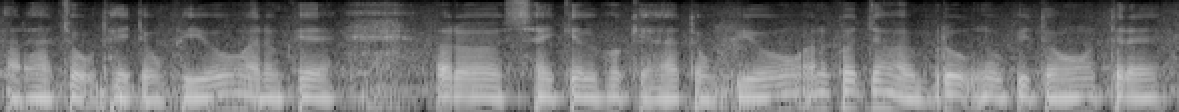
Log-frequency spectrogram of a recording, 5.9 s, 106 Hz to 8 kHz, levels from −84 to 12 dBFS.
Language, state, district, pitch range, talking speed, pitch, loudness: Kokborok, Tripura, West Tripura, 90-95 Hz, 175 wpm, 95 Hz, -19 LUFS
